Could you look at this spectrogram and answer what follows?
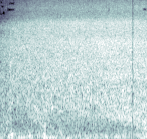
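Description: Ocean waves at San Fabian Beach in Pangasinan, Philippines, wash in a steady, loud broadband rush mixed with wind buffeting the microphone, with no voices.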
